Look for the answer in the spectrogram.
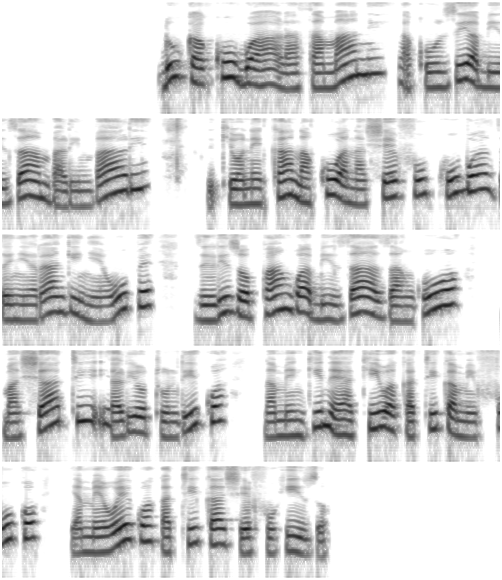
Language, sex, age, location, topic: Swahili, female, 50+, Dar es Salaam, finance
